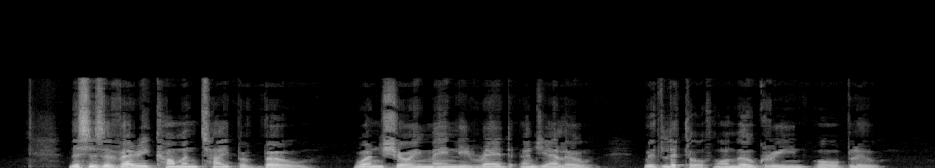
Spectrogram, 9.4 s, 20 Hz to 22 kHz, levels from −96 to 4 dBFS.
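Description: From start to finish the speech carries heavy codec damage, and it sounds like likely HE-AAC compression at a very low rate, something in the region of 16 kbps. The treble feels synthetic, because only the lower spectrum is really coded and the top is copied up from below. So the s sounds come out gritty and lispy, the harmonics don't sit right across the join, and nothing reaches past about 11.8 kHz.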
